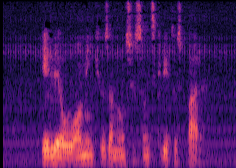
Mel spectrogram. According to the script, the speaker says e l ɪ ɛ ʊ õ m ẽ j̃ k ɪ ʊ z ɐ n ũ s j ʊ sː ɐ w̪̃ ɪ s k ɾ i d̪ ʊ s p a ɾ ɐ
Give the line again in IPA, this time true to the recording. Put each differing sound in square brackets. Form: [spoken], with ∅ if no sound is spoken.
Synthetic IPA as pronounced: e l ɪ ɛ ʊ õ m ẽ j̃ k ɪ ʊ z [a] n ũ s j ʊ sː [ɐ̃] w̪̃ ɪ s k ɾ i [t̪] ʊ s p a ɾ ɐ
